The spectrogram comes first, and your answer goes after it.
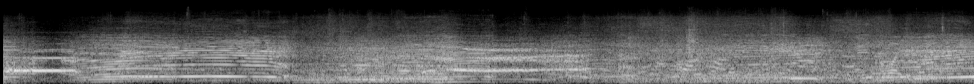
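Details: Crossbred Simmental calf mooing: long, rich harmonic moos that rise and fall, with several calls overlapping and following one another through the whole stretch.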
